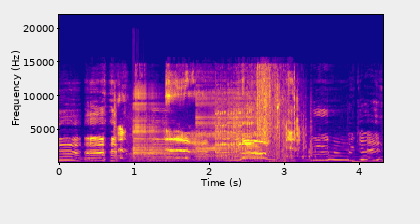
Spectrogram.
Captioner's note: wood creaks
